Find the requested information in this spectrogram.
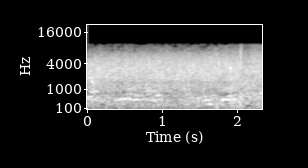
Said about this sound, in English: In the background now, you can hear the waterfall, again, and still in the jungle, and the animal sounds, the birds, and the trees.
